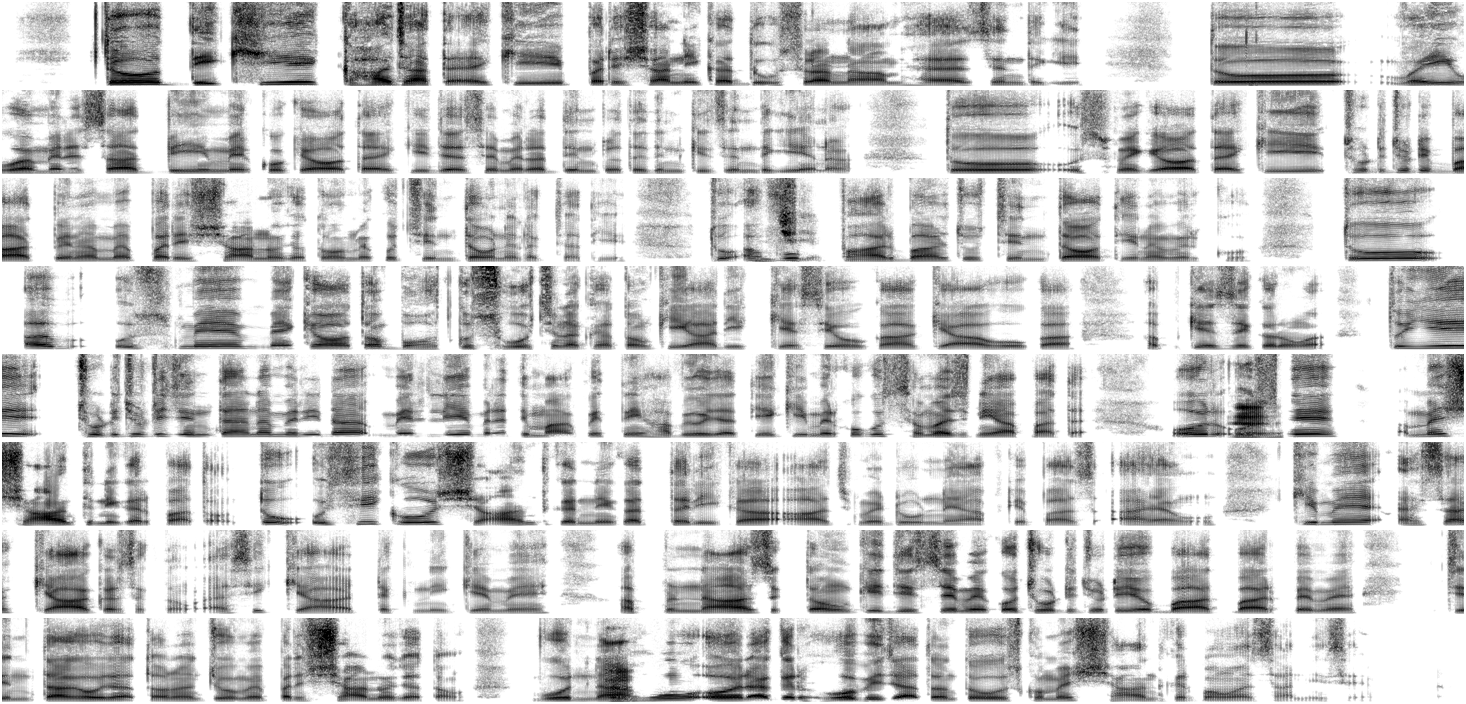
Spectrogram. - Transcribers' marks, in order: tapping
- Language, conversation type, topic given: Hindi, advice, बार-बार चिंता होने पर उसे शांत करने के तरीके क्या हैं?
